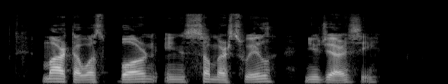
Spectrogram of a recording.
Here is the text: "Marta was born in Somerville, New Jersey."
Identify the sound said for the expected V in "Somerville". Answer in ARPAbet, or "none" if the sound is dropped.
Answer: W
